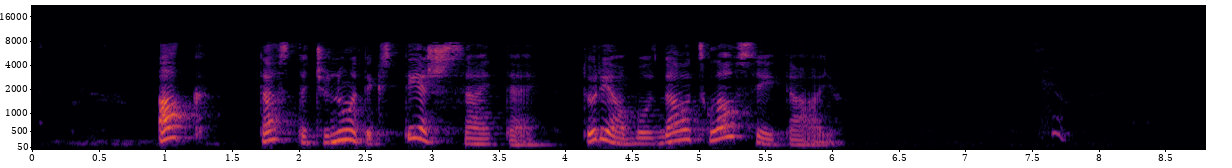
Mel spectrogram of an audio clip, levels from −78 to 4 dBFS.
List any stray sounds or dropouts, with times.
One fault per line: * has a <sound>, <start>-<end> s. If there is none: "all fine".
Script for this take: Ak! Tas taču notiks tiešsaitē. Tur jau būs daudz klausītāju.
* has a sneeze, 7.4-8.1 s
